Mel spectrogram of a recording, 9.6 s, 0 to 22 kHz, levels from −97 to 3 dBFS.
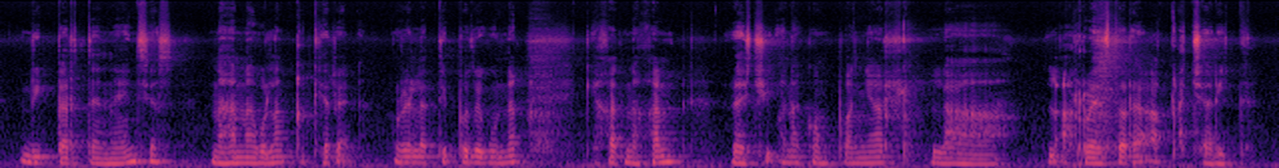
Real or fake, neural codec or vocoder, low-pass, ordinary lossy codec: real; none; none; none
